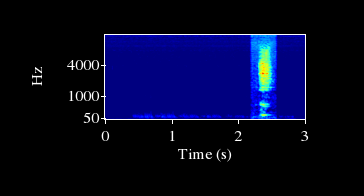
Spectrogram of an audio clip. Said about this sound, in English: Oh, Lord, what a fart. Okay. Thank God we ain't got that going on.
